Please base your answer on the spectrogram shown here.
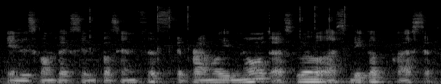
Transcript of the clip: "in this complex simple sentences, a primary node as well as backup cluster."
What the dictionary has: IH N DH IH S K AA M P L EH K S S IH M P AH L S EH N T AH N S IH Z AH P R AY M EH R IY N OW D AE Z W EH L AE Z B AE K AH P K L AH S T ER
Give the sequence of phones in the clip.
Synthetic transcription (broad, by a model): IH N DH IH S K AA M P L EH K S S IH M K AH L S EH N S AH S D AH P R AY M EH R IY N OW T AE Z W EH L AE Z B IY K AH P K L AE S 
